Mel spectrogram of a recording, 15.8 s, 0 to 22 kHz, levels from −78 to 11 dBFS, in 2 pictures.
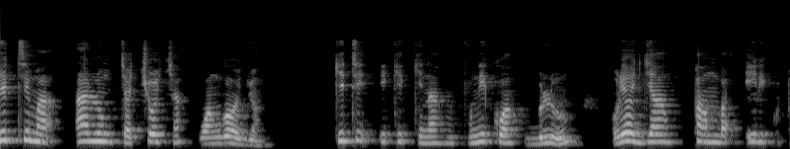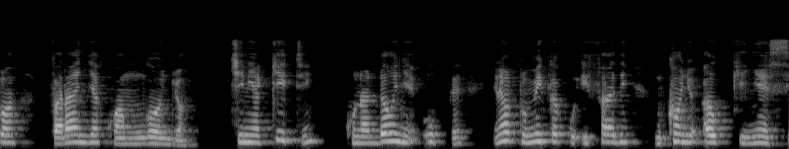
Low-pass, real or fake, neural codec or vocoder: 7.2 kHz; real; none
